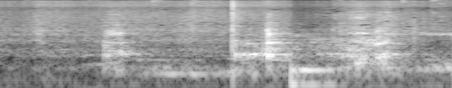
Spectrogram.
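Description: Curry leaves go into a hot pan for a bachalakura pachadi, giving a short burst of sizzling with spatula scrapes and clinks against the pan.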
